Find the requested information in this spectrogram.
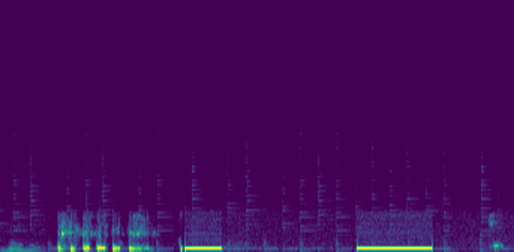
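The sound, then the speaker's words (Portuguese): A telephone ringing tone during a call: two long, steady, low beeps a couple of seconds apart, the second one longer, following a short stretch of talk and clattering at the start. “Vamos ligar pra ela.”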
